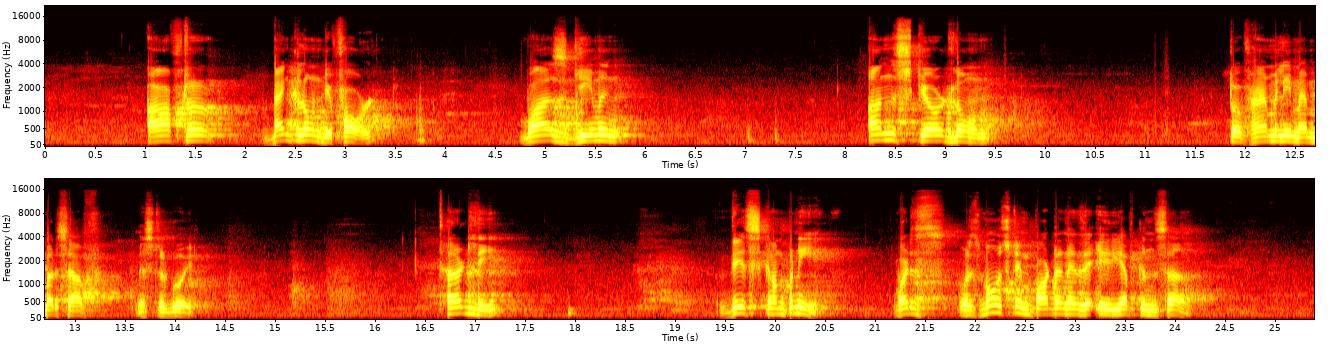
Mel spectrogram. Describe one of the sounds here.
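An elderly man speaks slowly and deliberately into a microphone, pausing between phrases.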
